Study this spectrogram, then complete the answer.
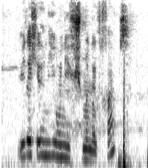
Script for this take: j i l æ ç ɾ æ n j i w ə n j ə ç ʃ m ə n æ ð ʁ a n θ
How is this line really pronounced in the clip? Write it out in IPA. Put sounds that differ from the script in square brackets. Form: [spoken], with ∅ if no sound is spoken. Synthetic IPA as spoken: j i l æ ç ɾ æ n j i w ə n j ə ç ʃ m ə n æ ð [χ] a [m] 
